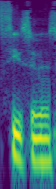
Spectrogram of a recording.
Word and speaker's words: Sisu: I've been mispronouncing it, calling it Sisu, which I was told beforehand that it's Sisu. So I'm glad that you're saying it correctly there.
